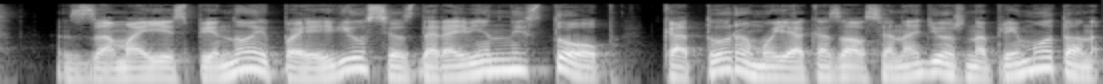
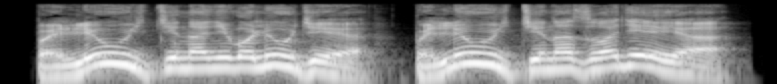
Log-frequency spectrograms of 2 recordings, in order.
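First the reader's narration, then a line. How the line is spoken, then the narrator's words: Tragic wailing. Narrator (Russian): Трагично завопил придворный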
